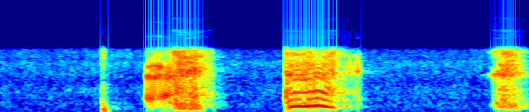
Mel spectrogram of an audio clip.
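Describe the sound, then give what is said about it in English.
Choking sounds from a man in distress: a brief click, then three harsh, raspy bursts like gagging and forced throat clearing, each under a second, with short silences between them. “I need some help. My brother is choking.”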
